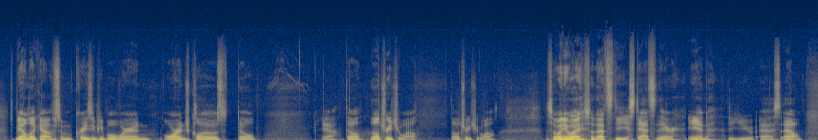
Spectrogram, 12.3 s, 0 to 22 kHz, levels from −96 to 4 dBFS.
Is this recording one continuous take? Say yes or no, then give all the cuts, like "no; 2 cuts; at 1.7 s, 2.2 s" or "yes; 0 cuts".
no; 2 cuts; at 5.6 s, 9.4 s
